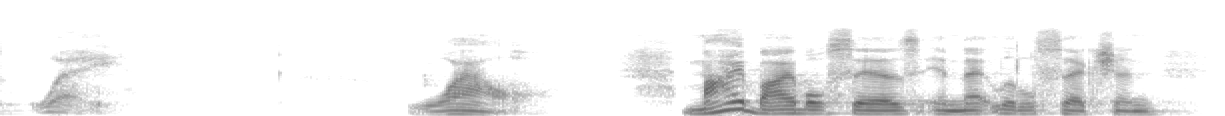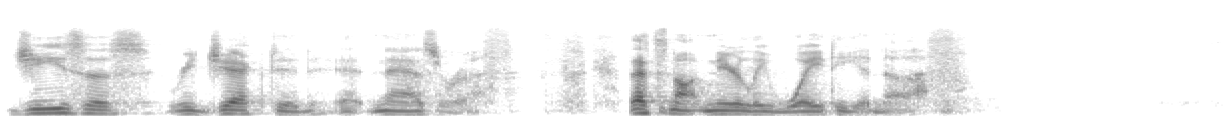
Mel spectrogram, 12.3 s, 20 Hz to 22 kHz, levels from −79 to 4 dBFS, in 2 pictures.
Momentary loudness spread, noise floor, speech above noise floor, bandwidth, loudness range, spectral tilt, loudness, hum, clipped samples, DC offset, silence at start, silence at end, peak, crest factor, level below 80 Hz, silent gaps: 19 LU; under -90 dBFS; over 54 dB; 8.4 kHz; 3 LU; -5.5 dB/octave; -36 LUFS; none; under 0.1%; under 0.1%; 0.2 s; 1.3 s; -12 dBFS; 26 dB; -72 dBFS; none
